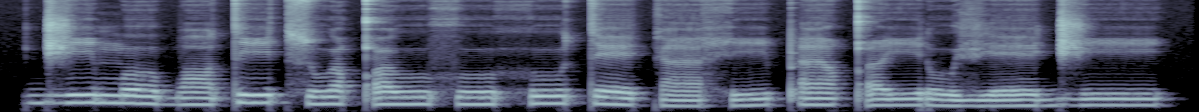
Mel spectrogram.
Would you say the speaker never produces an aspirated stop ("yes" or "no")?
yes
